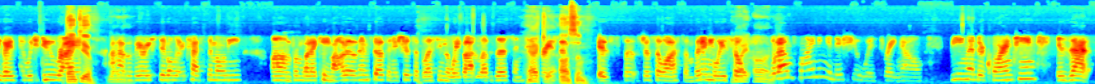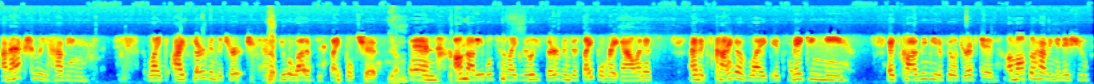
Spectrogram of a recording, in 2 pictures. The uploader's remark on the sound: Taking Live Calls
